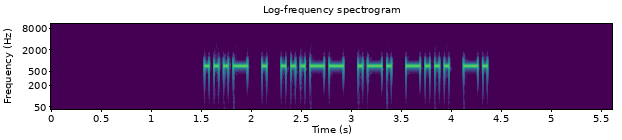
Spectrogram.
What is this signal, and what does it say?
Morse code, heard as a keyed tone, about 25 wpm, 700 Hz. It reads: VE3RBN
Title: DXCC-100 Call Signs - 6 Characters - 25wpm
